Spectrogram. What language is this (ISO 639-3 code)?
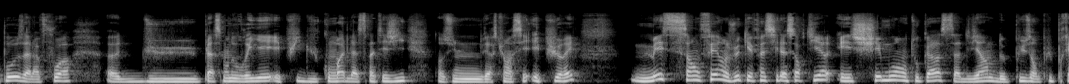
fra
